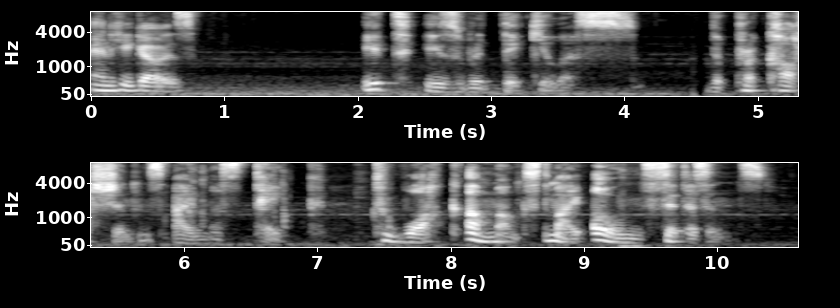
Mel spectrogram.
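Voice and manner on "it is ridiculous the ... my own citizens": slow, deliberate, looming giant villain voice. Game master voicing a newly arrived figure before ending the session, seven-foot villain character voice.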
